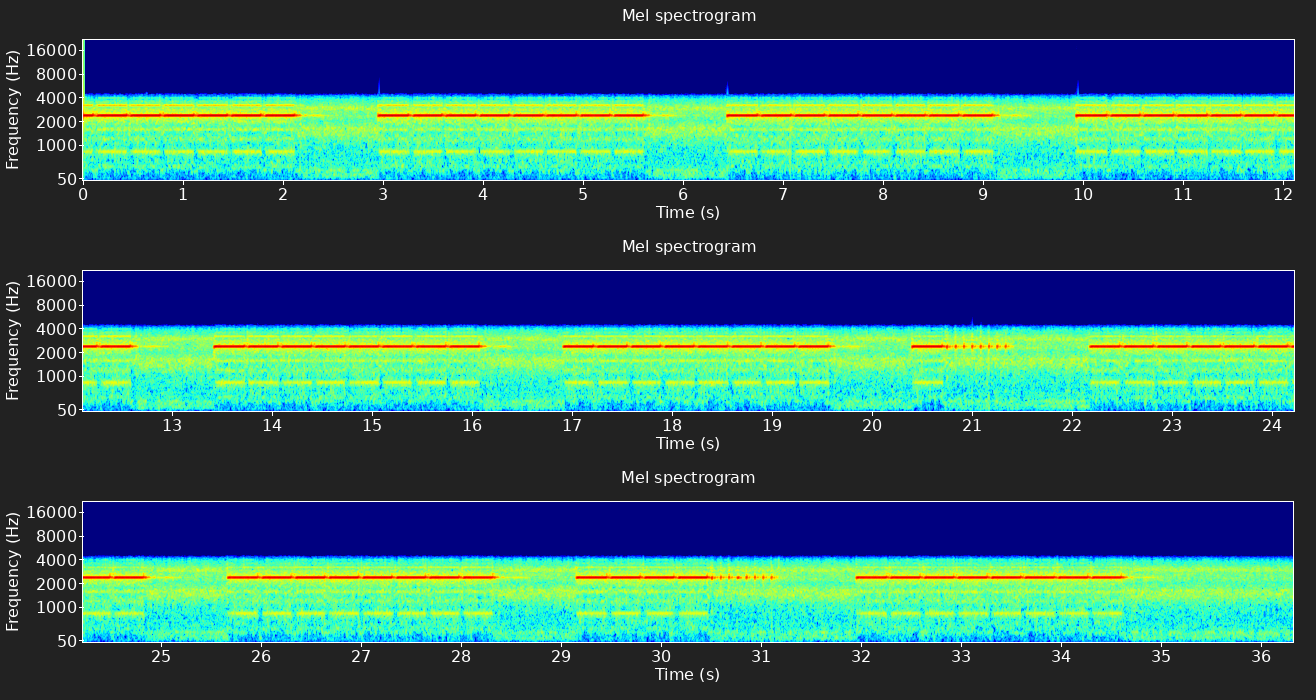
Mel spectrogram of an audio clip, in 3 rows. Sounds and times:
Siren: 0.0 - 2.2, 3.0 - 5.7, 6.4 - 9.2, 10.0 - 12.7, 16.9 - 19.6, 25.7 - 28.4.

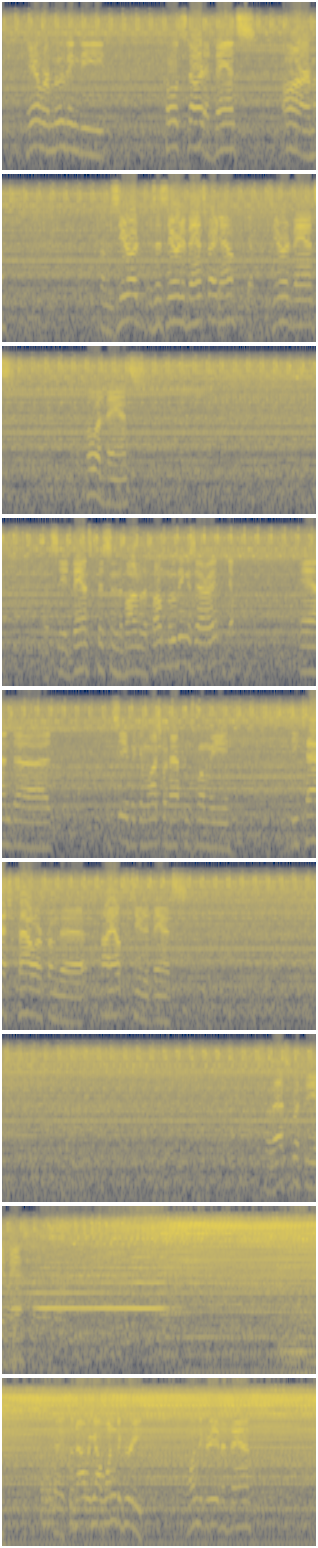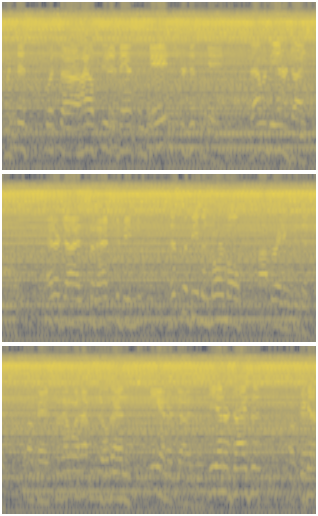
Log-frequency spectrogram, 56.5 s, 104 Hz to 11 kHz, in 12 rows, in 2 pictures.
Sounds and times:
Pump (liquid): 0.0 - 56.5.

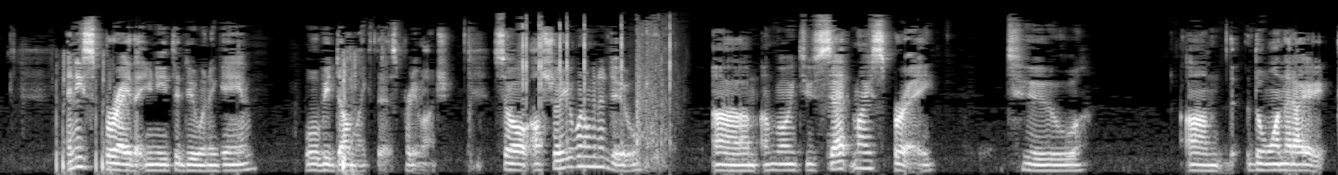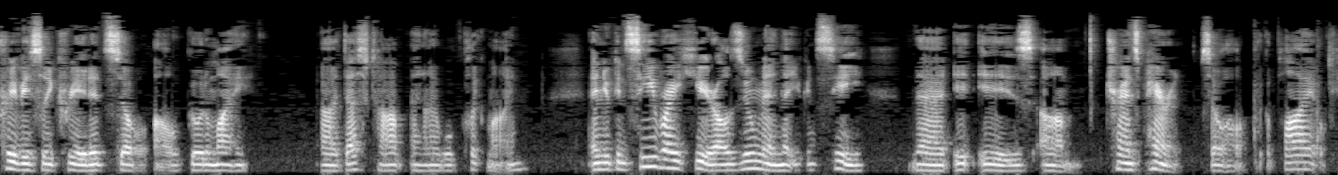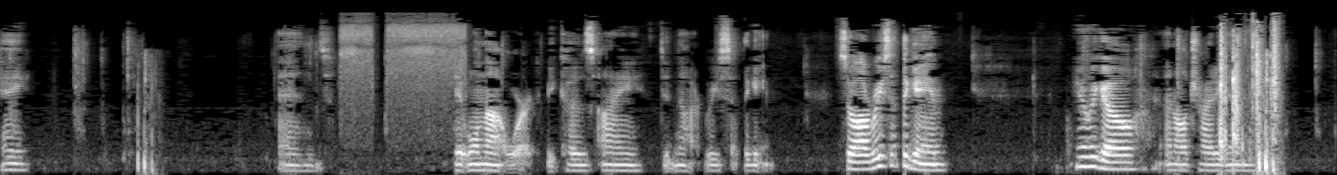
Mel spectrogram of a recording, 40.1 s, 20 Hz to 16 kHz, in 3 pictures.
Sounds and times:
Speech: 0.6 - 6.5, 7.2 - 9.4, 10.1 - 11.0, 11.8 - 16.0, 16.6 - 18.7, 19.3 - 27.1, 29.6 - 30.3, 31.3 - 34.6, 35.2 - 36.3, 37.5 - 39.5.

